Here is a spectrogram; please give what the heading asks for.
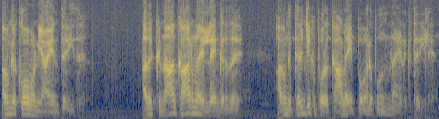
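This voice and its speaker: A man's voice: on the low side, animated, brisk. An actor playing a young man who is wrongly blamed and pleads earnestly, in a film. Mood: sorrowful. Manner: pleading, emotional. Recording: film soundtrack with loud music.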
